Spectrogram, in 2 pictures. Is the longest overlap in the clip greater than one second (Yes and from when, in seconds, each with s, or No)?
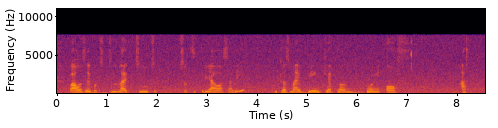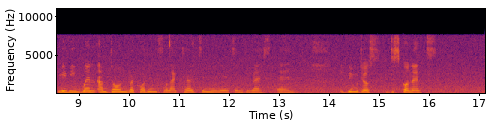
No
